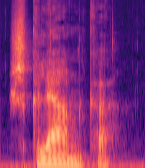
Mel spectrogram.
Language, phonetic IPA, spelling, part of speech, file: Belarusian, [ˈʂklʲanka], шклянка, noun, Be-шклянка.ogg
- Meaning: glass (drinking vessel)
